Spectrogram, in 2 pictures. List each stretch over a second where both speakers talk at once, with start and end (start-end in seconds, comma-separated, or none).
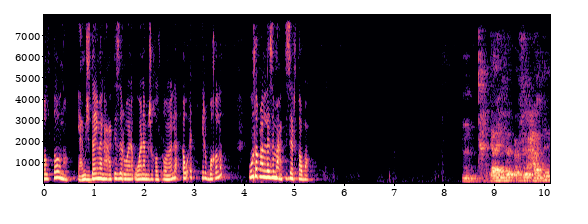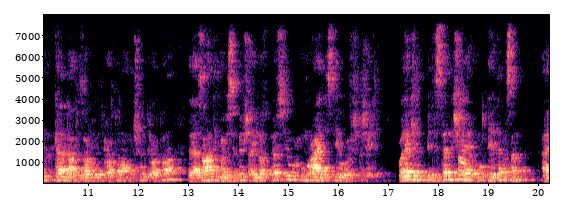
none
